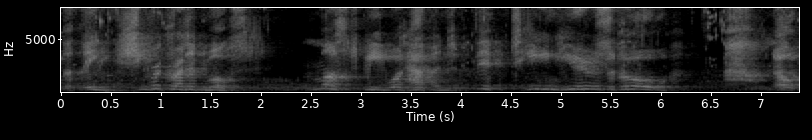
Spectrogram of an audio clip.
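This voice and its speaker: A woman's voice: high voice, takes it slowly, noisy background. A woman voicing a cautious, formal academy staff member in a video game, guarded but sentimental. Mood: wistful, hesitant. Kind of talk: game voice acting. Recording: roomy echo, distant, loud music underneath.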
